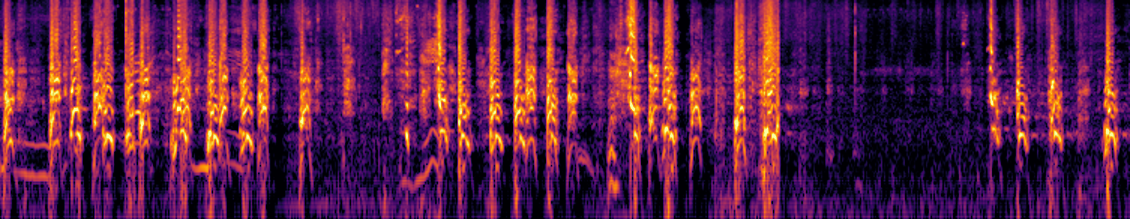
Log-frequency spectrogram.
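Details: Three Huntaway dogs on a Sunday walk near Christchurch, New Zealand, by the beach and the landfill. Bursts of quick, yelping barks mixed with whines continue for about ten seconds, then pause before a few more barks.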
